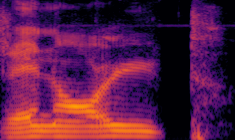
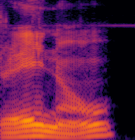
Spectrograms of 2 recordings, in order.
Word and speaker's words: Renault: So just like we don't say Renault, it is Renault.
